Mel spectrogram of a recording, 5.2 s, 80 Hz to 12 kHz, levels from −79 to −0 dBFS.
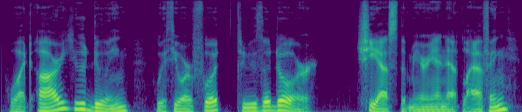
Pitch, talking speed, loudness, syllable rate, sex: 105 Hz, 170 wpm, -16 LUFS, 5.0 syllables/s, male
